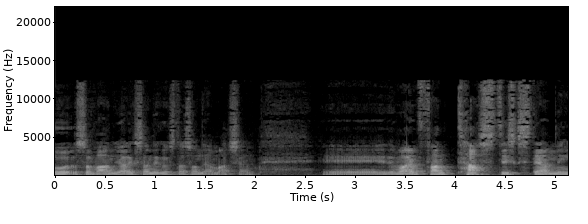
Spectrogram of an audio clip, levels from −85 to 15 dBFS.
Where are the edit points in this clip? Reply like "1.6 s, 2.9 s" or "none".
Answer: none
